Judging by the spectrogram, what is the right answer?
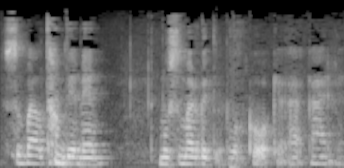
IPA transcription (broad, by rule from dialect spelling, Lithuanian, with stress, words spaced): sʊ ˈbɐlˠˌtoːm dʲeːˈmʲeːm ˈmuːsʊ mɐrˈɡʊtʲeː ˈbʊʋoː ˈkoːkʲɛ ɐ ˈkɐrʲʋʲeː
